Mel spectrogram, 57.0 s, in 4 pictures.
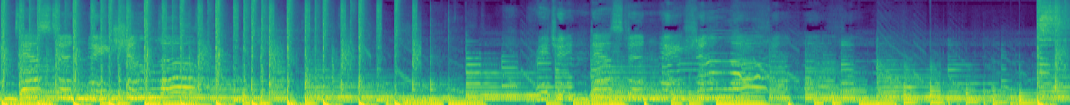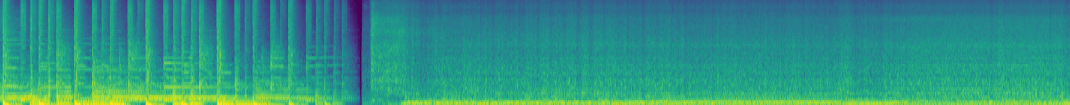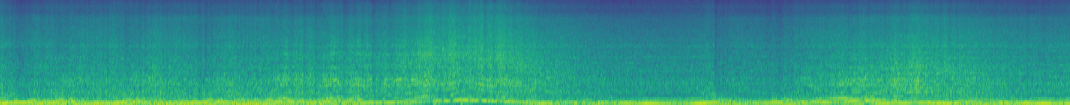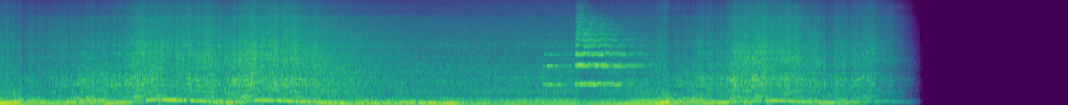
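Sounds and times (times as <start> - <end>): car engine idling and revving: 0.0 - 55.1
short high tone: 50.0 - 51.6.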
